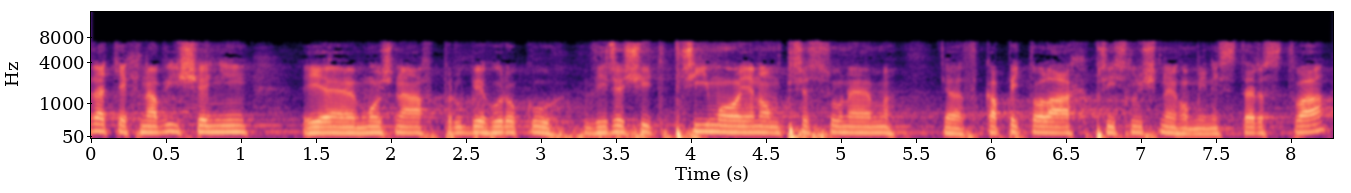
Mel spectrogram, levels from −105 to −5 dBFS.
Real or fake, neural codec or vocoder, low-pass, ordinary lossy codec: real; none; 7.2 kHz; MP3, 48 kbps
